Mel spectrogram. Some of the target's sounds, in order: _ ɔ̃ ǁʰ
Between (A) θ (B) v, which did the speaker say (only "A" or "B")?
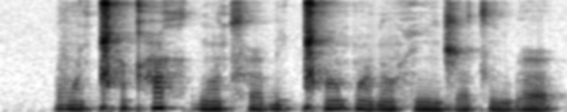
B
